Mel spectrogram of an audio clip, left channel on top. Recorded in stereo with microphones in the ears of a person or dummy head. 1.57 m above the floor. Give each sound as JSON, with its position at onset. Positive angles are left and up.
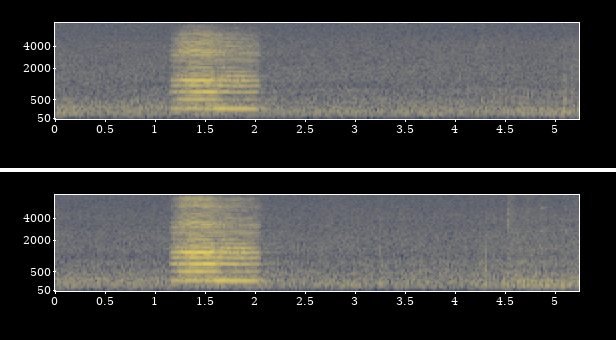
{"t": 1.1, "sound": "a blender", "side_deg": -10, "distance_m": 0.7}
